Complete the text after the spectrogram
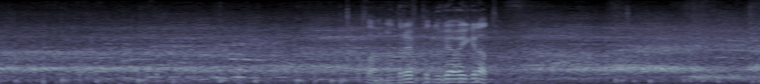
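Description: A large stadium crowd roars and chants steadily in the open air.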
